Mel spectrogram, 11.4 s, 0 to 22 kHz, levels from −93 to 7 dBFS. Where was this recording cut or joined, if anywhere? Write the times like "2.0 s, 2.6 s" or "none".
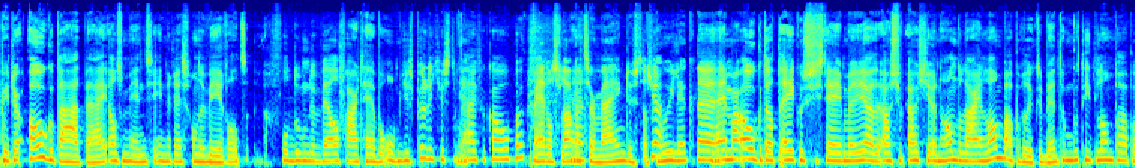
7.0 s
